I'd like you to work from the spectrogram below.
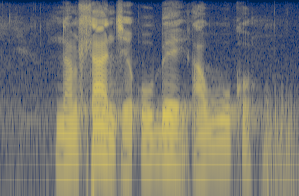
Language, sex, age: Xhosa, male, 31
